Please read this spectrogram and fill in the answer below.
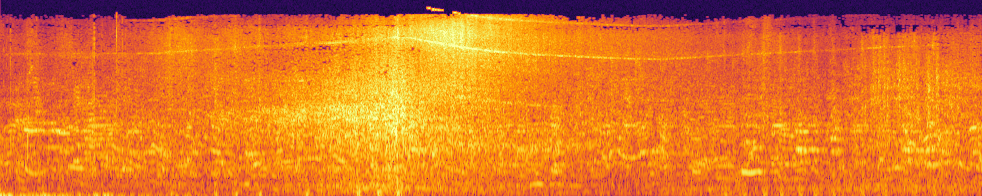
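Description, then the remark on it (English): A Lotus gas turbine racing car passes with a steady rushing roar and a high, thin whine that swells to a peak around the middle before easing off, with indistinct voices murmuring underneath. “That was the Lotus gas turbine car footing its way along.”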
